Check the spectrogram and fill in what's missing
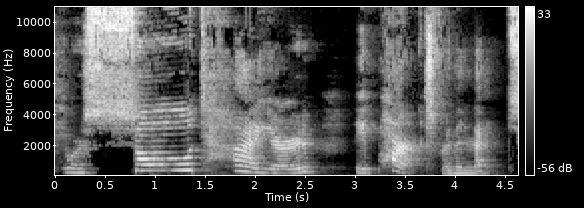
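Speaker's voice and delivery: very slow drowsy reading; slow down, nearly asleep; sleepy slow. Acted. Trucks parking for the night, sleepy and slow. Tired bedtime.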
